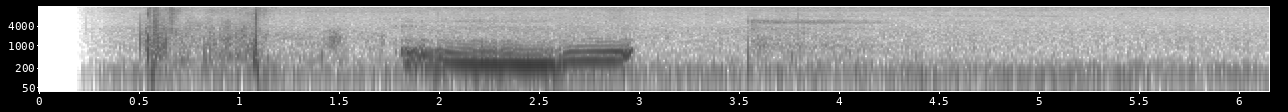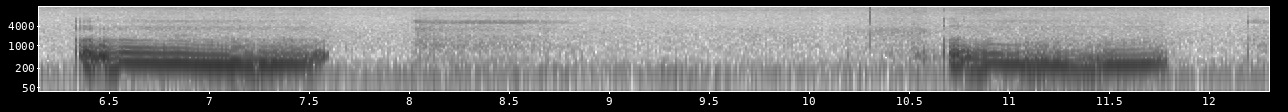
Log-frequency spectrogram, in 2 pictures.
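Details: Three slow, tonal snoring breaths about 14 a minute, each a buzzing, wavering note over a quiet room; lazy snoring.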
